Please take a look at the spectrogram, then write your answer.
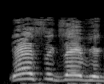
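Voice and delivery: ordinary delivery

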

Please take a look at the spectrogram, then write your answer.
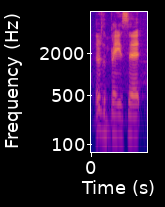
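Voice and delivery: usual speaking voice

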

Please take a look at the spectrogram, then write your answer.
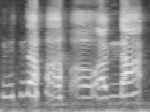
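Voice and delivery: high, slow laughing reply. Real, not acted. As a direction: speak through the laughter. Laughing after death.

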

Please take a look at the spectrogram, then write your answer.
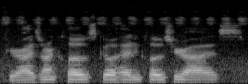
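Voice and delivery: calm, even meditation voice with long pauses; unhurried phrases, level in pitch, leaving long silences between them; guided meditation. Real, not acted. Teacher guiding listeners to breathe and turn within, calm meditation delivery.

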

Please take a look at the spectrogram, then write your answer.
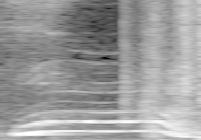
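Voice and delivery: high amazed wow; surprised. Real, not acted. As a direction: gasp it out in wonder. Reacting to strange snack.

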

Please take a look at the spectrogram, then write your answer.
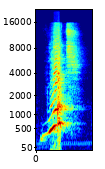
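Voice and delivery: very high, disbelieving yelp; shocked what. Real, not acted. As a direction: squeak it in disbelief. Killed unexpectedly.

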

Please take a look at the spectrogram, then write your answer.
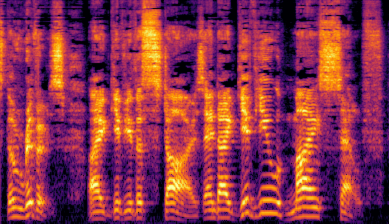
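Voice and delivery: measured, stately proclamation; Aslan, solemn benefactor. Acted. Lion charging his new talking beasts, solemn and deliberate. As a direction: pronounce each gift with weight.

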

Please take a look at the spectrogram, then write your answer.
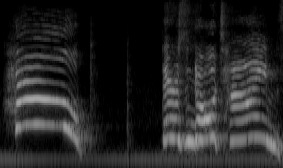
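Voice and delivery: very high, loud yell; hammed-up urgent alarm; panicked shout. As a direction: cry out in an emergency. Panicked friends call for help.

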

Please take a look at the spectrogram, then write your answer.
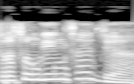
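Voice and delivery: tersungging saja lifted way up in pitch; tersungging said high and teasing; punning high pitch. Shown as a demonstration. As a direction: sing out tersungging as a playful pun. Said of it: "Jangan tersinggung".

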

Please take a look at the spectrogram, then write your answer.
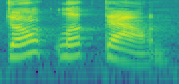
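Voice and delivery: slow, drawn-out caution; gentle slow warning. Acted. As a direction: stretch it out, careful. Warning Pencil on the ledge.

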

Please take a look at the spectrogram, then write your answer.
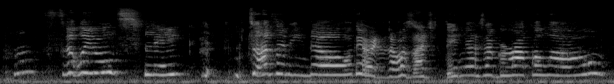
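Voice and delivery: high-pitched mouse voice; amused little mouse. Acted. Mouse to itself after fooling snake, high and smug. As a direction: scoff lightly in a high mouse squeak.

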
